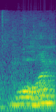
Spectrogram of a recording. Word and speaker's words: Mohan: Mohan. Can you please spell that?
